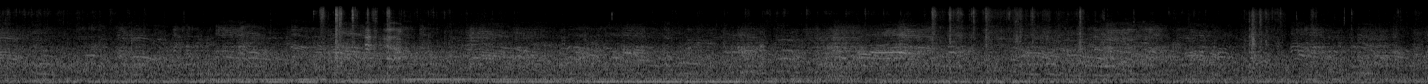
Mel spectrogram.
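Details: A large aggregation of American crows before roosting on a January evening in Charleston, Illinois, USA: a constant hoarse chorus of caws, with a low droning hum and occasional sharp clicks.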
